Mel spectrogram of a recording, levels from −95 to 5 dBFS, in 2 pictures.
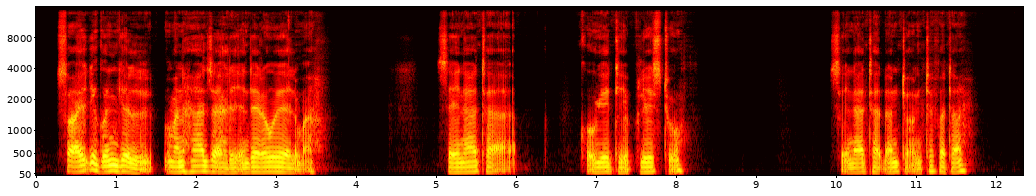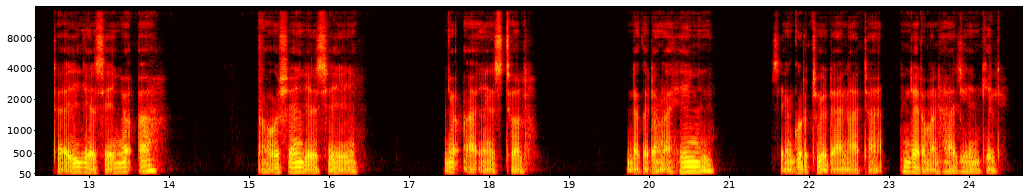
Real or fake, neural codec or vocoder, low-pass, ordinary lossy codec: fake; vocoder, 44.1 kHz, 128 mel bands, Pupu-Vocoder; 14.4 kHz; none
